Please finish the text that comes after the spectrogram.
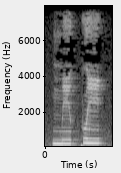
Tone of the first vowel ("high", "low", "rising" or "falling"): low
